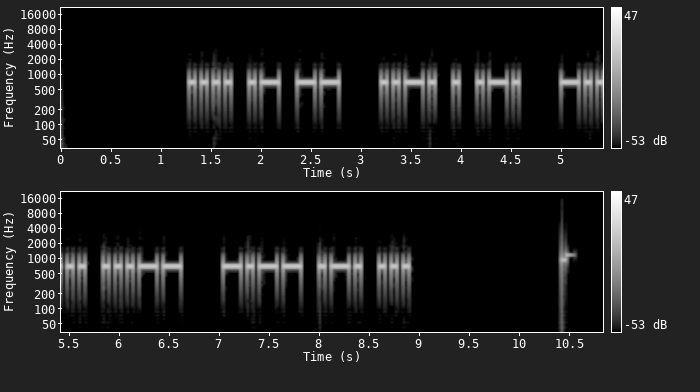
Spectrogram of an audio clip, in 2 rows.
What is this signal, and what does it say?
Morse code, heard as a keyed tone, about 20 wpm, 700 Hz. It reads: HAM FER 63 YRS
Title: Practice QSO - Exchange 3 - More Info - 20wpm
